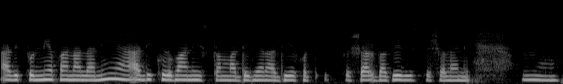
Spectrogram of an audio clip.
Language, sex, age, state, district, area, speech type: Telugu, female, 18-30, Telangana, Vikarabad, urban, spontaneous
